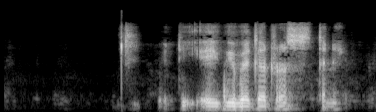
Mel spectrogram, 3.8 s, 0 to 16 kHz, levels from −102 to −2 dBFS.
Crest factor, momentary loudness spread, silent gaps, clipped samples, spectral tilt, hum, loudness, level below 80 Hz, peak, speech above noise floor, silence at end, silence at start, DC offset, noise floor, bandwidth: 22 dB; 16 LU; none; under 0.1%; -3.5 dB/octave; none; -19 LUFS; -62 dBFS; 0 dBFS; 62 dB; 0.35 s; 1.25 s; under 0.1%; -81 dBFS; 7.6 kHz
